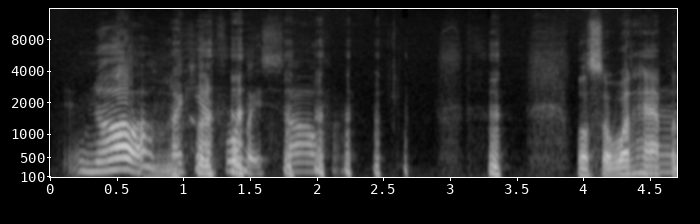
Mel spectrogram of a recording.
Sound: chuckling

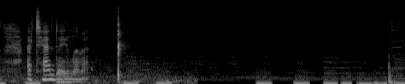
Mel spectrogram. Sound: hands clapping

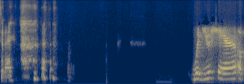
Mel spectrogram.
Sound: laughter

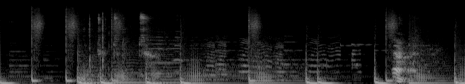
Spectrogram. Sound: hums

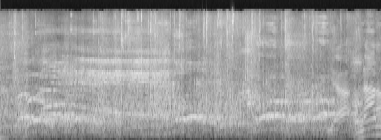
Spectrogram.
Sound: applause

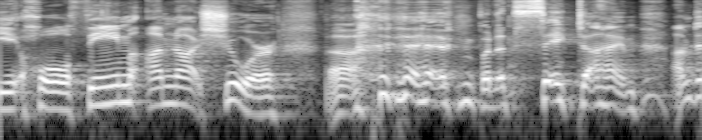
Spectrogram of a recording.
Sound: laughs

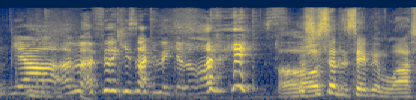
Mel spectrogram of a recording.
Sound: laughs

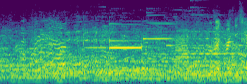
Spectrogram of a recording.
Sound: machine beeping

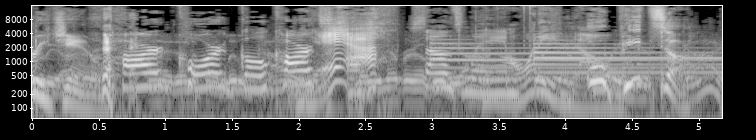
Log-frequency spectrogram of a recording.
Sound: doorbell

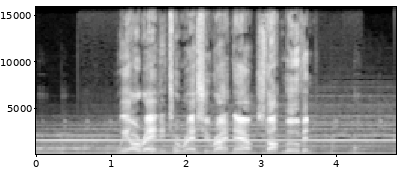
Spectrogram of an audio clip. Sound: texan accent

